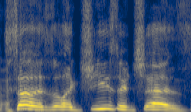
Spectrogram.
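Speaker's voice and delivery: high, emphatic bad British accent; [name]. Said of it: "like, my horrible British accent".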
